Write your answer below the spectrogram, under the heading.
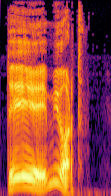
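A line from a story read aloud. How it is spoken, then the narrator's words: Gruff mutter. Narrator (Russian): буркнул ледорез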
